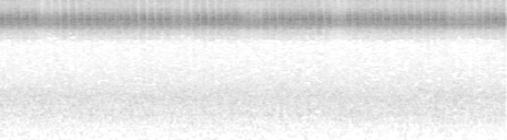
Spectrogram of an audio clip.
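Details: Stridulating crickets, mostly males, chirp by running one wing across a comb-like vein on the other, making a dense, piercing, high trill that never pauses, evenly loud and unaccompanied.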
